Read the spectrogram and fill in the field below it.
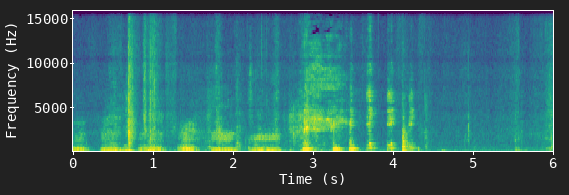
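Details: A litter of Samoyed puppies at play with a pool noodle, Prince Edward Island, Canada, December 28, 2015; low rumbling growls in short pulses, mixed with huffs, scuffles and a noisy room.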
